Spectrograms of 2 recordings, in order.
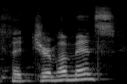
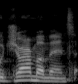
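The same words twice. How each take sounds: First: "Germa" said with a "jer" first syllable; "Germa" in place of "Jarma"; misread name. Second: "Jarma" said with a "jar" first syllable; "Jarma" with an open "ar", as in jar; corrected reading. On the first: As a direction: misread it as "Germa mints", starting like "germ". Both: Real, not acted. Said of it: "I said Germa".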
